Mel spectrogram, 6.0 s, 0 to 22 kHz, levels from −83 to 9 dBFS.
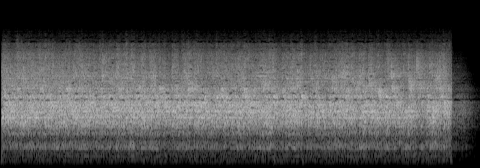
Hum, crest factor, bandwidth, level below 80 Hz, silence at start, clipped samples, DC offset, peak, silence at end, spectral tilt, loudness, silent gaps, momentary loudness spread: none; 12 dB; 11.5 kHz; under -90 dBFS; 0 s; under 0.1%; under 0.1%; -2 dBFS; 0.15 s; 4 dB/octave; -12 LUFS; none; 2 LU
